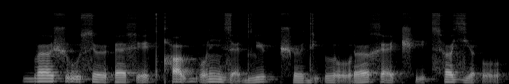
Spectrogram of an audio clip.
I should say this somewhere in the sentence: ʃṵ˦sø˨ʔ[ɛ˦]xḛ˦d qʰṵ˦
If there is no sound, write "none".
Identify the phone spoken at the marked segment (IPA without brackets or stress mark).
ɛ˨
